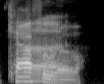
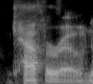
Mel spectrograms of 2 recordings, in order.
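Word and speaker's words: Caffaro: Oh, I know he just changed the pronunciation because everyone was going crazy about it. – Cafaro. – Cafaro, not Cafaro, Cafaro. But he did tweet out saying, whichever way you say it, it does not offend him.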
